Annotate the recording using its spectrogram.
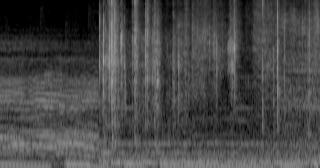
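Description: A group of voices gives a flat, drawn-out cheer of 'yay' from an animated film clip, lasting about a second. After it come light clicks and crinkles of trading cards and pack wrappers being handled.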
